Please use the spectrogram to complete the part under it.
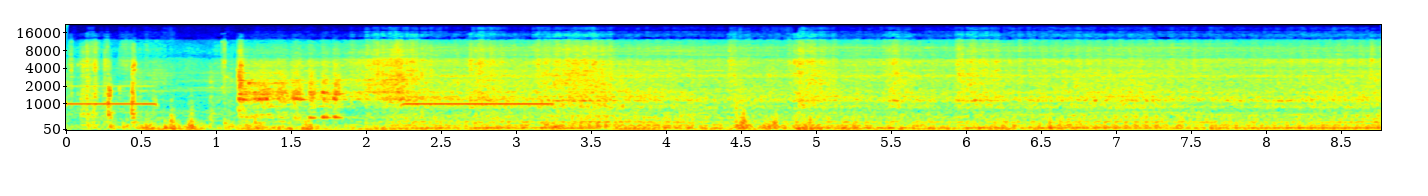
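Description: Computer-controlled engine running on propane, held at high RPM with the throttle pressed, a loud, steady, close-up rumble with a brief tonal whine near the start.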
